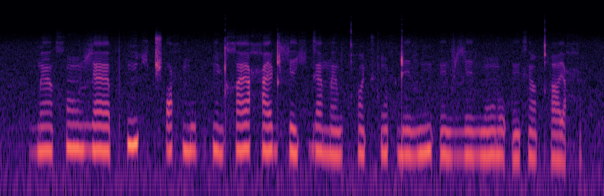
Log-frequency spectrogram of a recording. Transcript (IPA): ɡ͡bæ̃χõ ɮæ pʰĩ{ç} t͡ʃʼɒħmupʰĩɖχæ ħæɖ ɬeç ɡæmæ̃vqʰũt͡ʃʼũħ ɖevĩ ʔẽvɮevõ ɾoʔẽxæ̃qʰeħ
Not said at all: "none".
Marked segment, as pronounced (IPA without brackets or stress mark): ç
